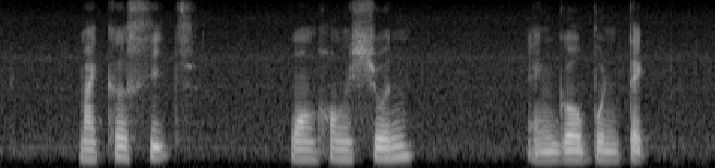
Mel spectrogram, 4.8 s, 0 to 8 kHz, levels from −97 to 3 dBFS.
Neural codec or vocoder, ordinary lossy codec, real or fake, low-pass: none; none; real; none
